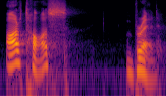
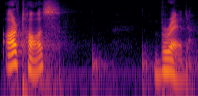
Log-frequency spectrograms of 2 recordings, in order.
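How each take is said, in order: No difference in how they are said.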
